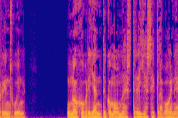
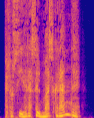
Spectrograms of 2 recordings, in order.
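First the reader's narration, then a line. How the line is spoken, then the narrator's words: Exclaiming. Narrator (Spanish): exclamó Bethan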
